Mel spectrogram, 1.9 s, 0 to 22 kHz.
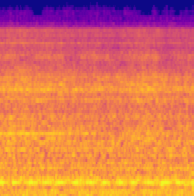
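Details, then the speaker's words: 2004 Englander 25PDVC pellet stove, original 10-year-old auger motor, moments after oiling and greasing its bearings: steady hum with faint low tone, only slight labouring, no groan or grind; running fine again. "just a few moments after the oil and greasing and this thing is running just fine again"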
